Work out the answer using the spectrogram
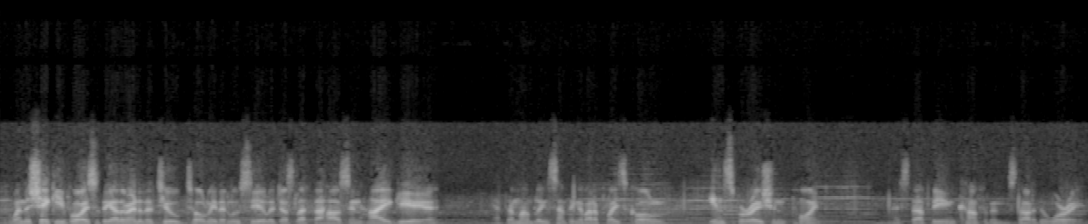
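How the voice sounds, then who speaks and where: An actor playing a tough, wry private eye in a 1940s radio crime drama, speaking in clipped slang on an old recording. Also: male voice, lowish voice, a little fast, muffled recording, music in the background, natural voice. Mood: grim narration. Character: hard-boiled male private eye, wry, tough and insistent. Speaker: detective and first-person narrator.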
